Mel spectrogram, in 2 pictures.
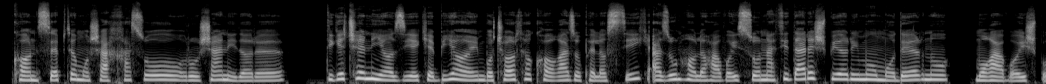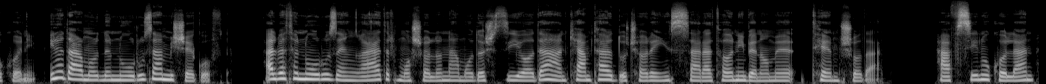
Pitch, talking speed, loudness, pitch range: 200 Hz, 150 wpm, -21 LUFS, 185-220 Hz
